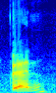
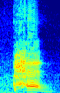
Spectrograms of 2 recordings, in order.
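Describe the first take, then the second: First: The p sounds like another language's p. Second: The p sounds like the English p. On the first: The speaker calls it wrong. "It is not pen" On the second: The speaker calls it right. "it is pen"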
